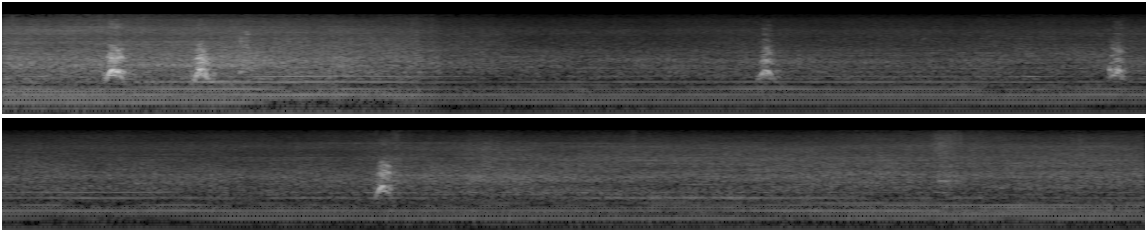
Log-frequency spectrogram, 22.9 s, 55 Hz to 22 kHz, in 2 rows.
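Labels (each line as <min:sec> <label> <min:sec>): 0:00.0 A lawn mower hums quietly and gradually decreases in volume outdoors. 0:04.2
0:01.0 A dog barks loudly in a repeating pattern outdoors. 0:02.2
0:04.2 A lawn mower hums quietly in a steady pattern outdoors. 0:15.1
0:07.6 A dog barks quietly in a steady pattern outdoors. 0:07.8
0:11.0 A dog barks quietly in a steady pattern outdoors. 0:11.3
0:15.1 A dog barks quietly in a steady pattern outdoors. 0:15.4
0:15.4 A lawn mower hums quietly with a gradually increasing pattern outdoors. 0:22.9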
